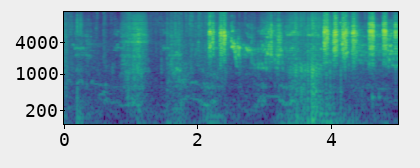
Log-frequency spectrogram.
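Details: Budgies calling on 29 February 2024, quiet at first, then rapid bright chirps and twittering that build into a quick repeated chatter toward the end.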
